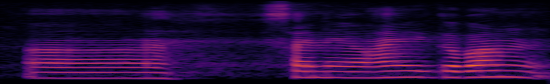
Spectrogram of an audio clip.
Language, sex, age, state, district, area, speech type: Bodo, male, 18-30, Assam, Kokrajhar, rural, spontaneous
